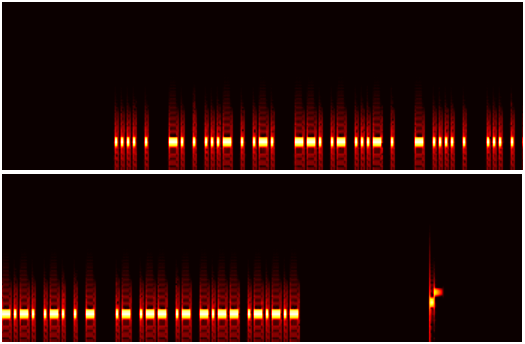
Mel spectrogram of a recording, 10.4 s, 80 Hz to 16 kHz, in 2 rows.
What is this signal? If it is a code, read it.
Morse code, heard as a keyed tone, about 40 wpm, 700 Hz. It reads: HE NEVER GAVE THE SECRET AWAY.
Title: Sentences from Top 1200 Words 40wpm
